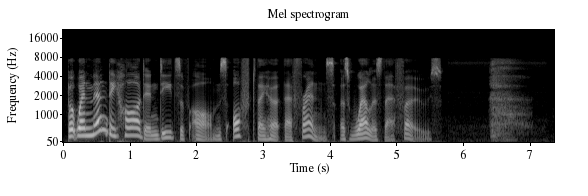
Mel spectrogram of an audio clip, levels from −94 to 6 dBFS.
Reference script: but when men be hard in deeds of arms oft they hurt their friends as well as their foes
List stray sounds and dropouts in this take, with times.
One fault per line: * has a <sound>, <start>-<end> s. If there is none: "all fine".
* has a sigh, 6.4-7.1 s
